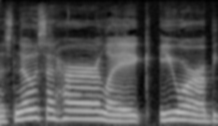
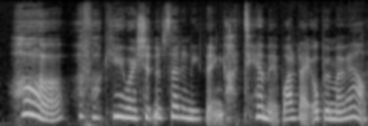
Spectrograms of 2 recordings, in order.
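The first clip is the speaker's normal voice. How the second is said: higher-pitched put-on quiet crying, tearful; 5 semitones higher than usual. Retelling a scene where a character turns away: imitating a character crying quietly. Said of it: "And she just turns and she's crying".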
